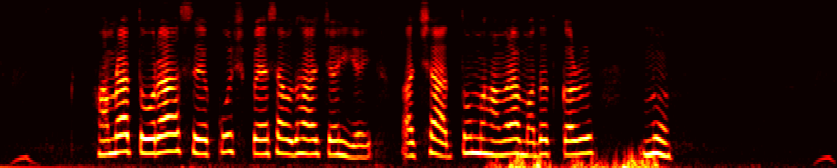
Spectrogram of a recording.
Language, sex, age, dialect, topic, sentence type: Magahi, female, 25-30, Western, banking, statement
